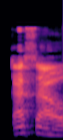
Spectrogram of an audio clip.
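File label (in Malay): "kasau", Malay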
